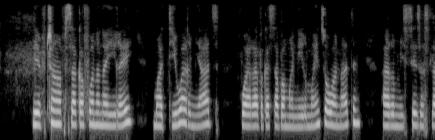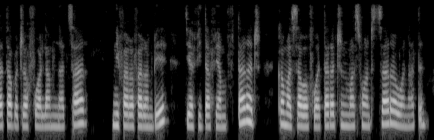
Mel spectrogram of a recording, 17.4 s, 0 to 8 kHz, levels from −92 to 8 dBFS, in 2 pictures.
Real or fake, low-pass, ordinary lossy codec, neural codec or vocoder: real; 7.2 kHz; MP3, 48 kbps; none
